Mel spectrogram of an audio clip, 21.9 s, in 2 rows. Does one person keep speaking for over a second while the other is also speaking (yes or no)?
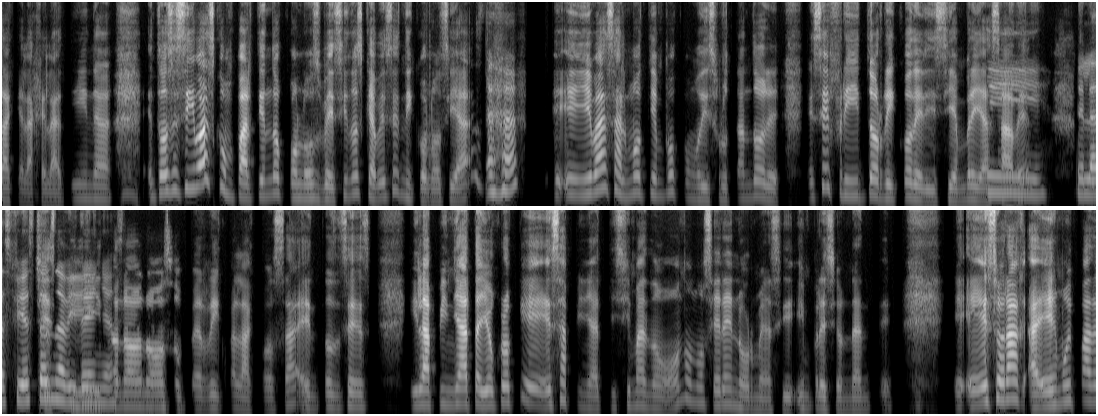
yes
